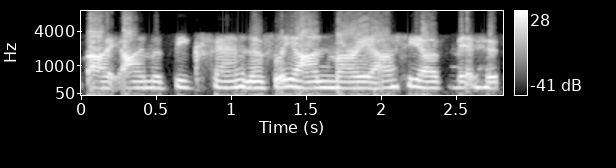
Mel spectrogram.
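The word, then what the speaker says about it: Liane: Leanne.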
